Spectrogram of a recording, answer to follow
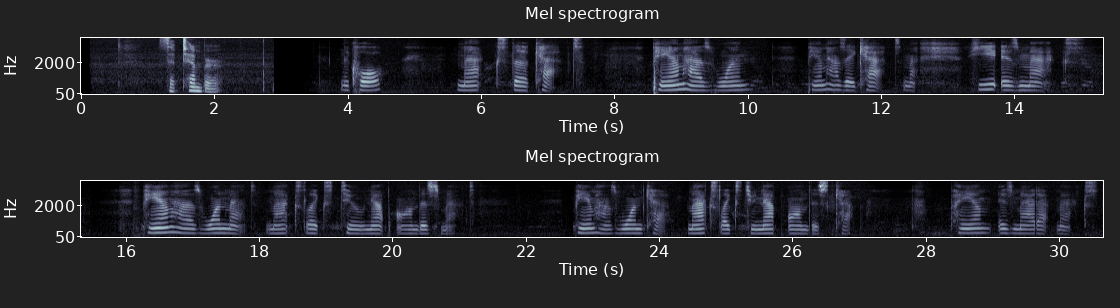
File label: Reads Podcast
